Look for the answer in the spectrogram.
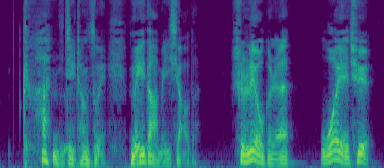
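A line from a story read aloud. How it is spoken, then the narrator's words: Smiling. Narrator (Chinese): 红军笑着说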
